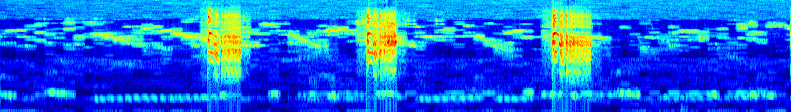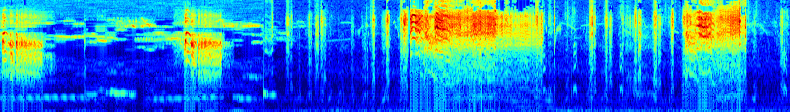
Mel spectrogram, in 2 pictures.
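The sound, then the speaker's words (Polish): A partridge's pair contact call at dusk, given as birds separated during the day rejoin their mates: short, raspy, slightly screeching notes repeating roughly every two seconds over a low, steady trill, ending in a denser burst of harsh calling. No voices. “Usłyszeć go można najczęściej o zmierzchu i w nocy, gdy ptaki rozdzielone w ciągu dnia ponownie łączą się w pary.”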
